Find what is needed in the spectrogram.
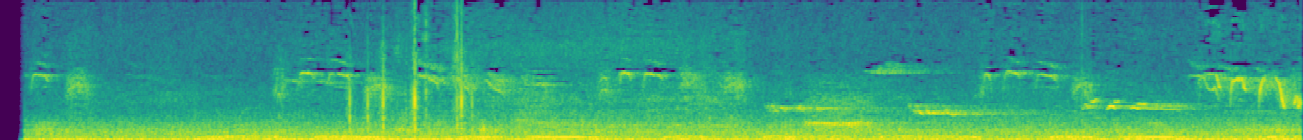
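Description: A pigeon cooing, a steady run of short, low calls, with small birds chirping high above it over a low background rumble.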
